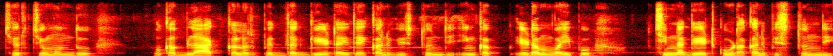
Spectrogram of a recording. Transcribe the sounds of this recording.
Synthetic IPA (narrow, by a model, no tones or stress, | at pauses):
t͡ʃeɾt͡ʃimund̪u | ɔkɐblaːkːɐlɐɾpɛd̪ːɐɡe̞ːʈɐjit̪e̞ːkɐnipist̪und̪iʔiŋkaːɛɽɐmʋɐjpu | t͡ʃinːɐɡe̞ːʈkuːɽaːkɐnipist̪und̪i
